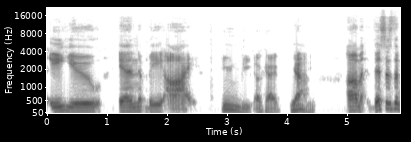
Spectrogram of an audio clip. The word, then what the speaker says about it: Eunbi: Yeah, it's spelled EUNBI. Umbi, okay.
